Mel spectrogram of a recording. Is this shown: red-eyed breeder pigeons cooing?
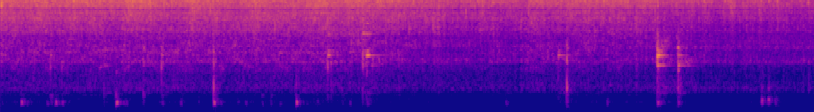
no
